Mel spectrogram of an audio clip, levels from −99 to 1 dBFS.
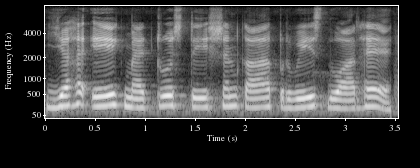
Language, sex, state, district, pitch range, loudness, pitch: Hindi, female, Uttar Pradesh, Lucknow, 195-230 Hz, -16 LUFS, 210 Hz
